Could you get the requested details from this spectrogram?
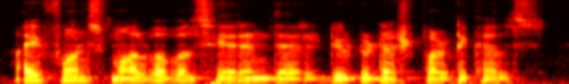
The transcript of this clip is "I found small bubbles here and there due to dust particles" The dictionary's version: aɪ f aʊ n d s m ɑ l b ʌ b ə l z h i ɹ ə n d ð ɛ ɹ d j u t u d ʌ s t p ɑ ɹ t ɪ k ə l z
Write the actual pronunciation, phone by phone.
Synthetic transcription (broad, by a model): aɪ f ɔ n s m ɑ l b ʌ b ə l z h i ɹ ə n d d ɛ ɹ d j u t u d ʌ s t p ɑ ɹ t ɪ k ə l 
